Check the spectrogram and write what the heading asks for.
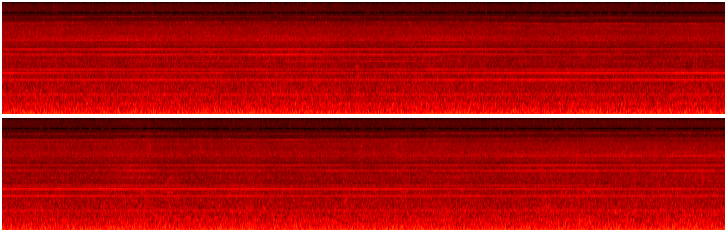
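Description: Helicopter in steady flight: a constant drone of rotor and engine with several steady high whining tones from the turbine, unchanging throughout.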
